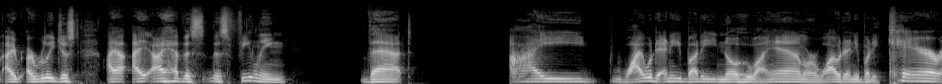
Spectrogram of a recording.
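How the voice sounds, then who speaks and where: A man with a Canadian accent hosting a podcast, chatting in a casual, rambling way with a joking, self-mocking manner. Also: medium pitch. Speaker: podcast host. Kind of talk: casual, rambling personal chat.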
